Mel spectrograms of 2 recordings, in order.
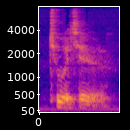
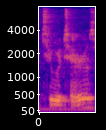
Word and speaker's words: tuatara: Tuatara.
